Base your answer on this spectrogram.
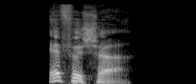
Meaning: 1. comparative degree of äffisch 2. inflection of äffisch: strong/mixed nominative masculine singular 3. inflection of äffisch: strong genitive/dative feminine singular
- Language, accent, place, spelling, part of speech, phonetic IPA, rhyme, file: German, Germany, Berlin, äffischer, adjective, [ˈɛfɪʃɐ], -ɛfɪʃɐ, De-äffischer.ogg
